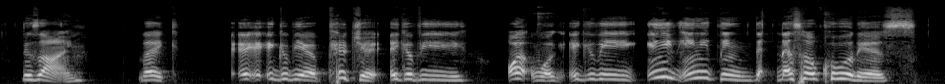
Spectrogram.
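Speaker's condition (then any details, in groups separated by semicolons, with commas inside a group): Speech impairment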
